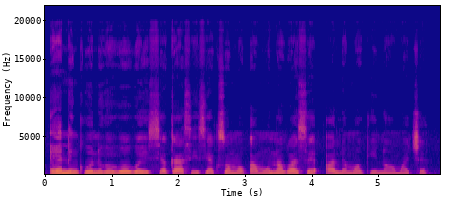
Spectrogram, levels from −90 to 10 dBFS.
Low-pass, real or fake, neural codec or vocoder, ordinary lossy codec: none; fake; vocoder, 44.1 kHz, 128 mel bands every 256 samples, BigVGAN v2; none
